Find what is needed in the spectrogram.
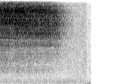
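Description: A person sounding out the letter S: a sustained "sss" hiss, the first sound of "swish", held for about a second and a half and fading before it is cut off abruptly near the end.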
